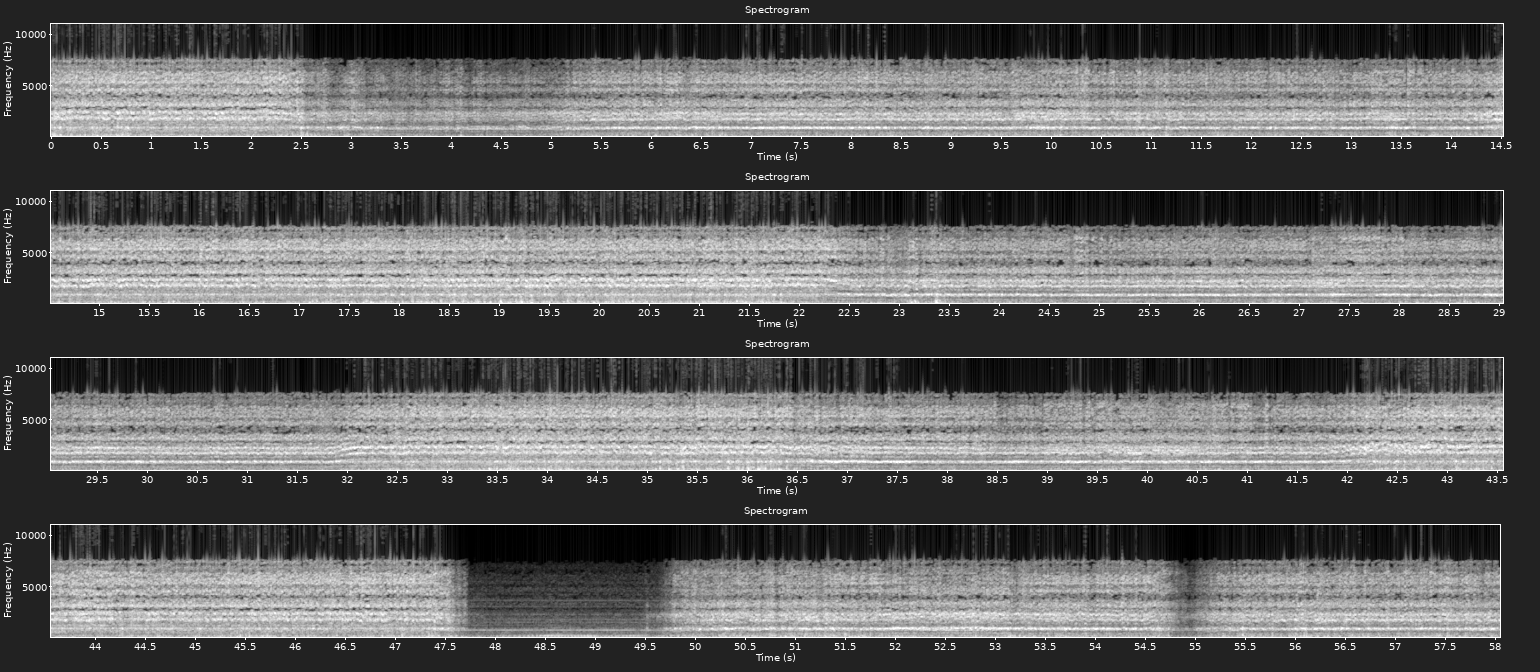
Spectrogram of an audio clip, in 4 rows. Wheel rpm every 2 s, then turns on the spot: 160, 100, 80, 110, 110, 110, 110, 150, 160, 160, 160, 130, 110, 110, 120, 120, 160, 160, 130, 110, 110, 150, 160, 120, 10, 100, 110, 90, 110.
none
